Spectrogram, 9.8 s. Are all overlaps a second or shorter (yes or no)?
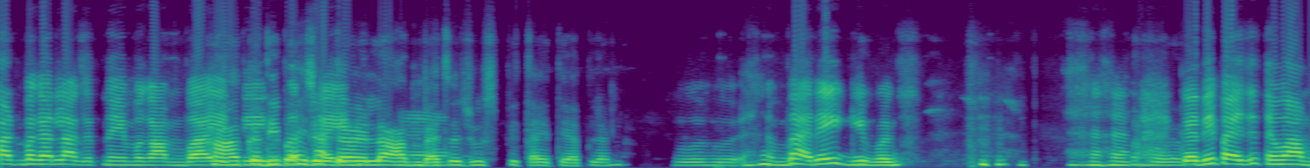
no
